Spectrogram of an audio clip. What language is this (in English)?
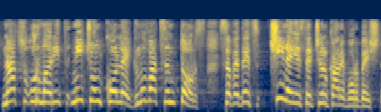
Romanian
